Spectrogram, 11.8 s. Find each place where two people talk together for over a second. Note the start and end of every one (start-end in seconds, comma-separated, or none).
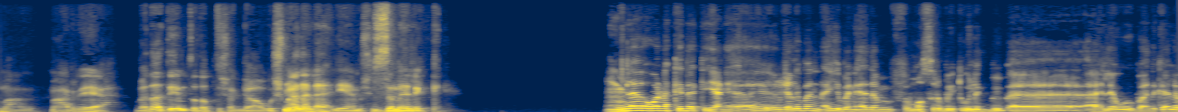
none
